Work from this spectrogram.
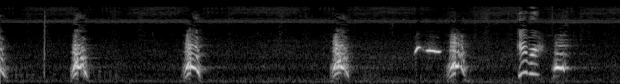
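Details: Several dogs, Taro, Mouse, Honey, Foster and D, at play in a big yard: sharp, mid-pitched barks repeat roughly once a second, with a brief whistled tone near the end and people calling dogs' names between barks.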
